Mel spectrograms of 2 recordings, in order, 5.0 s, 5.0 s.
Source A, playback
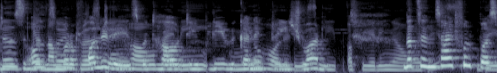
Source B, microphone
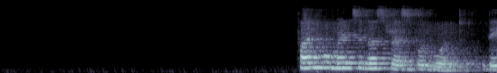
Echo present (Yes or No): No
